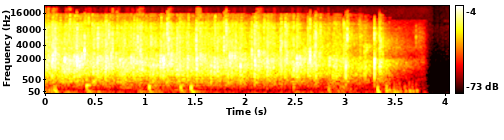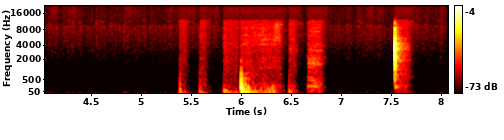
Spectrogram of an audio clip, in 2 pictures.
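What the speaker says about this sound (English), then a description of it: "Big round of applause for Mr. Sanchez." Applause from an audience at a school district board of trustees meeting, a dense burst of clapping lasting nearly four seconds before cutting off, followed by a few scattered late claps.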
